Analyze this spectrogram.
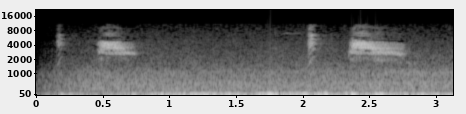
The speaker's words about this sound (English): Baby birds, not quite ready to fly, stuck in their nests, waiting for their food to be delivered.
